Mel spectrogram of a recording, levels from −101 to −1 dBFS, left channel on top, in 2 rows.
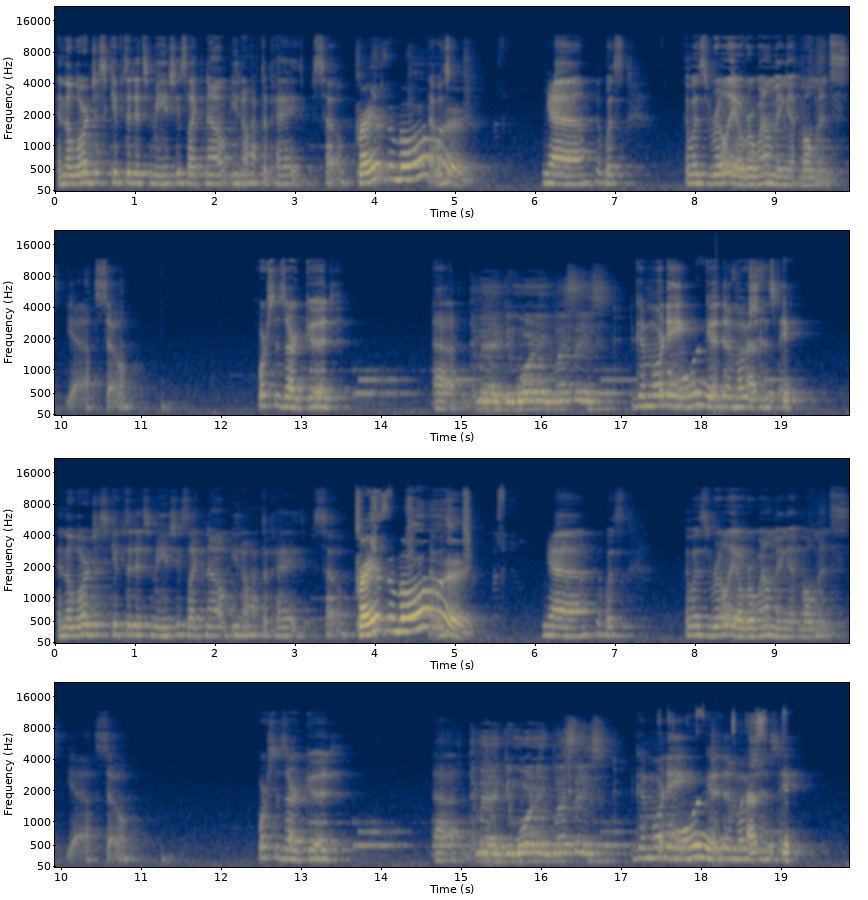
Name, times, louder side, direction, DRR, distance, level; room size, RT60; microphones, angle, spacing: voice 1, 0.0-3.7 4.7-4.9 6.1-7.1 7.9-10.9 12.5-13.4 14.6-15.0 17.1-19.1, left 2 dB, 60° left, 1.4 m, -38 dB
voice 2, 3.7-5.2 17.5-18.7 19.0-19.1, right 5 dB, 75° right, 0.4 m, -30 dB
voice 3, 13.6-14.2 14.6-17.2 17.7-18.0 18.8-19.0, equal, 20° right, 3.1 m, -38 dB
14.0 x 11.0 x 7.6 m
head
